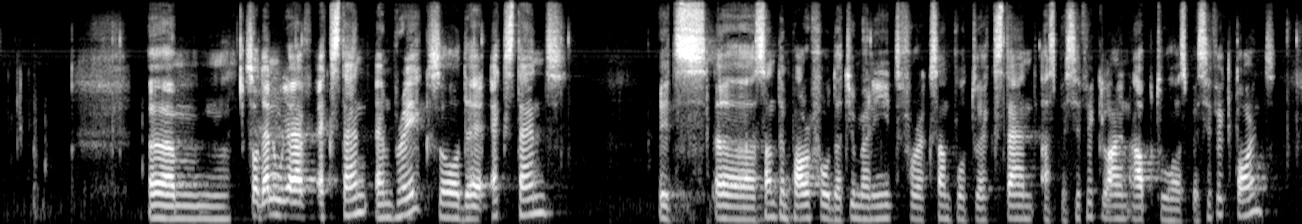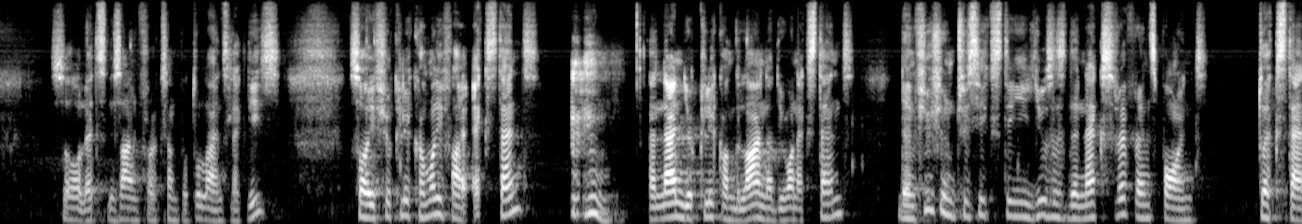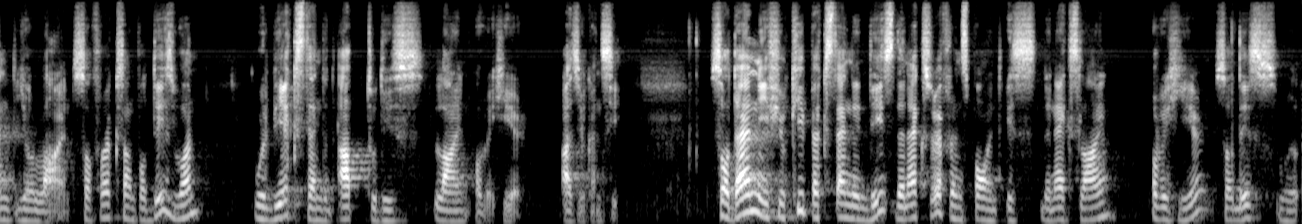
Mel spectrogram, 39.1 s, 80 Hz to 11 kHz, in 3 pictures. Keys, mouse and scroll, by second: 0.8 click, 2.7 click, 5.8 Escape, 6.7 l, 8.3 click, 9.6 click, 10.0 Escape, 13.8 Escape, 16.4 click, 20.1 click, 32.6 click, 38.0 click.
